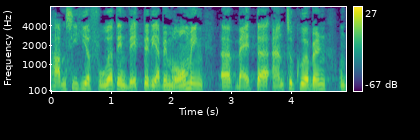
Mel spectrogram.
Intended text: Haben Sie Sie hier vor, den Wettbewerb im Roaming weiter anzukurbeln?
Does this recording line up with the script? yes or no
no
